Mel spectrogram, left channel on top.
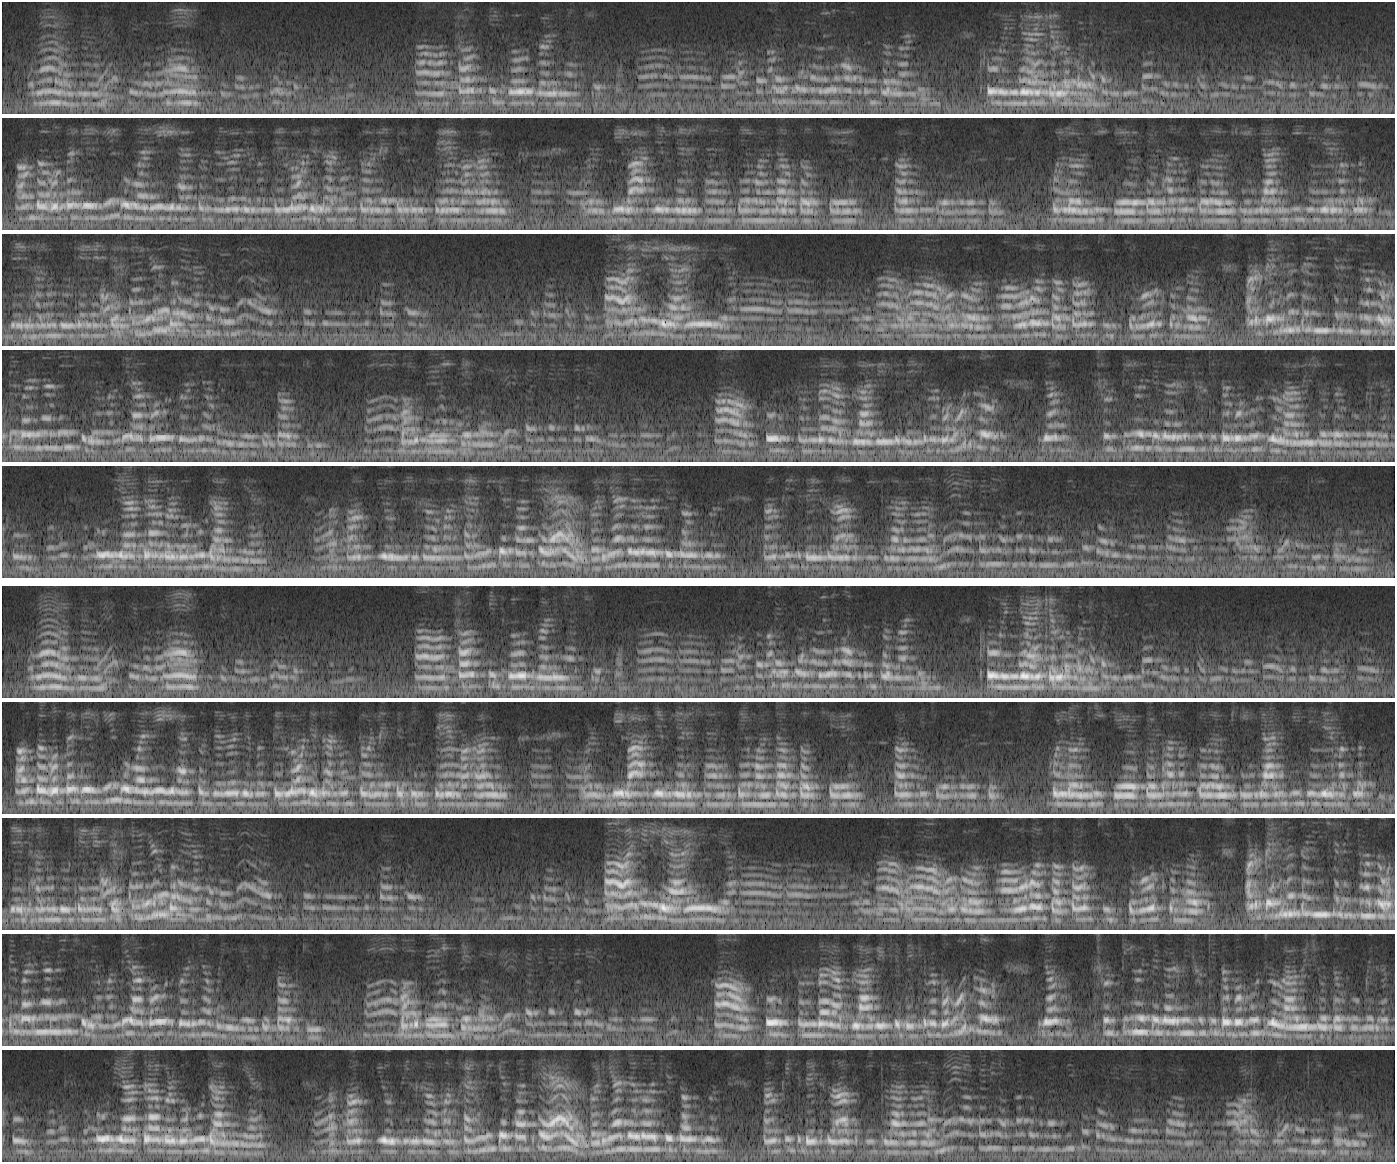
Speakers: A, on the right; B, on the right.
A: मधुश्रावणी
B: हूं हूं
A: में से बला
B: हूं
A: हँ ठीके कहलियै सेहो देखने छलियै। सेहो
B: हँ सब
A: देखने
B: किछ
A: छलियै
B: बहुत बढ़ियां छै ओतऽ
A: हँ हँ तऽ हमसब
B: हमहुँ
A: फेर
B: सब
A: बुझियौ अहाँके
B: गेलौं अपन सब आदमी खूब एन्जॉय
A: तऽ अहाँ सब
B: केलौं
A: कतऽ
B: बढ़ियां
A: कत गेलियै सब जगह देखलियै ओत जा क? जगह छैय।
B: हमसब ओतय गेलियै घुमलियै इएह सब जगह जे बतेलहुँ जे धनुष
A: हँ
B: तोड़ने छथिन से
A: हँ
B: महल
A: हँ हँ हँ
B: और विवाह जे भेल छैन से मंडप
A: हँ
B: सब छैय सब
A: हँ
B: किछ बनल छैय
A: हँ
B: फुल लोढ़ी के फेर धनुष तोड़लखिन जानकी
A: हँ
B: जी जे मतलब जे धनुष उठेने
A: आ
B: छलखिन
A: ओ पाथरो
B: ये बायां
A: शायद छलै
B: हाथे
A: ने अथी की कहे छैय ओ जे पाथर की एकटा पाथर छल
B: हँ
A: नहि ध्यान
B: अहिल्या
A: ह हमरा
B: अहिल्या
A: हँ हँ हँ ओहो देख
B: हँ
A: ओहो
B: हँ
A: देखने छलियै
B: ओहो हँ ओहो सब सब किछ छैय बहुत सुन्दर
A: हँ
B: छैय। और पहिले तऽ ई छलै कि मतलब ओतेक बढ़िआँ नहि छलै मन्दिर आब बहुत बढ़िआँ बैन गेल छैय सभ किछ।
A: हँ हँ
B: बहुत
A: से
B: नीक
A: अहाँ सही
B: जेना
A: कहलियै कनि कनि बदैल गेल छैय बहुत किछ।
B: हँ खूब सुन्दर अब लागै छैय। देखे मे बहुत लोग जब छुट्टी होइ छैय गर्मी छुट्टी तब बहुत लोग आबै छैय ओत घुम लए। खूब
A: बहुत
B: खूब
A: बहुत लोग
B: यात्रा
A: बहुत लोग
B: पर बहुत आदमी आयत
A: हँ
B: आ
A: हँ
B: सब केओ मिलके अपन फैमिली के साथे आयल बढ़िया
A: हँ
B: जगह छैय सब घुम सबकिछु देखलक नीक लागल।
A: <unintelligible> कनी <unintelligible> अपना सबके नजदीको परैया नेपाल।
B: हँ
A: भारतसे
B: कनि
A: नजदीको छैय
B: मे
